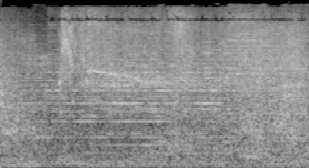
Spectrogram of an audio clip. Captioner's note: roars; screeches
